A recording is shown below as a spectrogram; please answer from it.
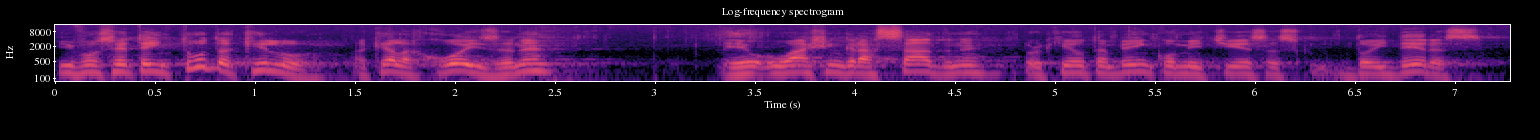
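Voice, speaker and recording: This middle-aged Brazilian pastor speaks on the high side, with a warm tone and a normal pace. Preaching in a church sanctuary, he sounds conversational and homespun, adding humor and often ending lines with tag questions. Long reverb from the church fills the recording.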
